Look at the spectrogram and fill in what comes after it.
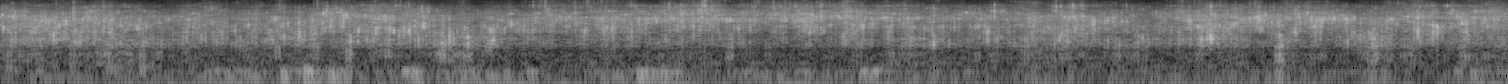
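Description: Catfish pieces frying in hot oil in an aluminium wok, a steady sizzle with dense fine crackling.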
